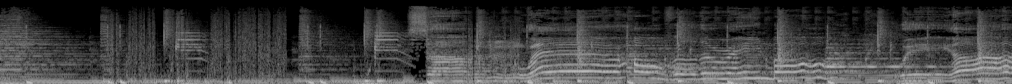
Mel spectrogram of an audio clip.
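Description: The audio has two bursts of loose connector crackle, from 1.10 to 2.86 s and from 4.63 to 5.20 s, where a worn or dirty contact keeps making and breaking, chopping the signal into irregular scratching. A waveform shows ragged dropouts and spikes, and a spectrogram shows scattered broadband vertical streaks.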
